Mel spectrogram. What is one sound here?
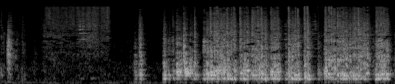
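A hammer taps on metal.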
